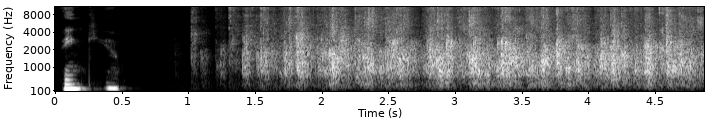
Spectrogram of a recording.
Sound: audience applauding

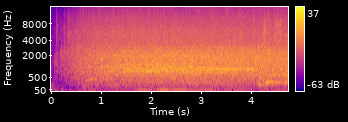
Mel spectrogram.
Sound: applause, cheers

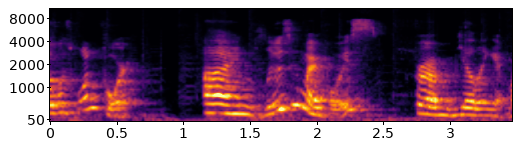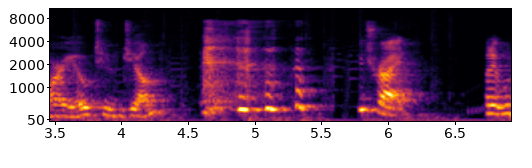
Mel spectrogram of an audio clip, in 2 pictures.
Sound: laughs

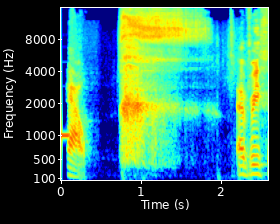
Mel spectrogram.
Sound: beep; hisses

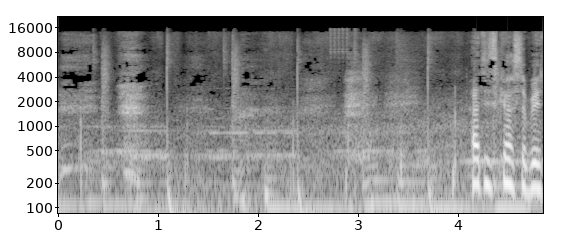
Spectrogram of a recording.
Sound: suara ngos-ngosan saya + maksa senyum

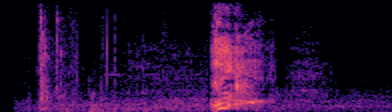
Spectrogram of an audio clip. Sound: hacking

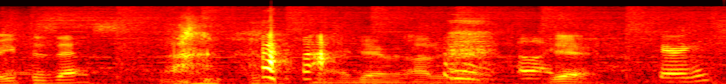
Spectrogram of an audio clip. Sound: laughs

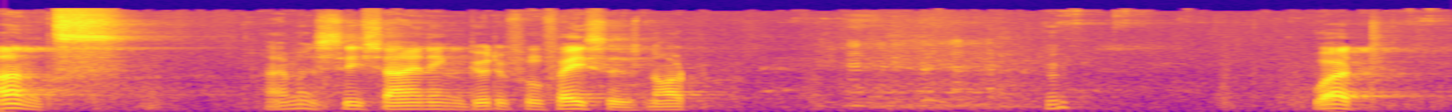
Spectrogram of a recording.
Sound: laughter

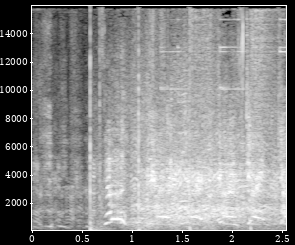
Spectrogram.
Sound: screaming

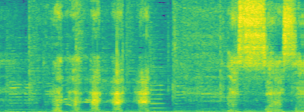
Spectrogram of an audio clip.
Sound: evil Laughter

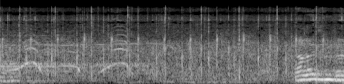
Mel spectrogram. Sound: crowd cheers

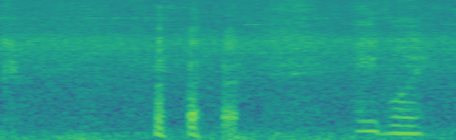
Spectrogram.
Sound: laughs

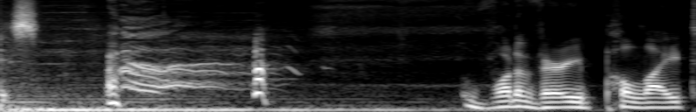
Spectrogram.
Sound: laughing

